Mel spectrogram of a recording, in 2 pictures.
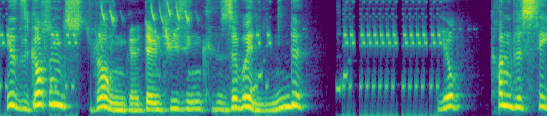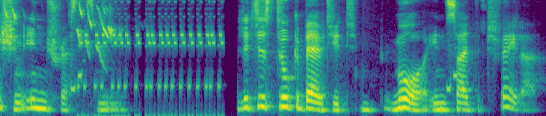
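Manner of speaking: slow, put-on French accent; measured, deliberate French-accented voice. Vasquez inviting them into the trailer, French accent. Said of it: "My French accent is amazing".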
